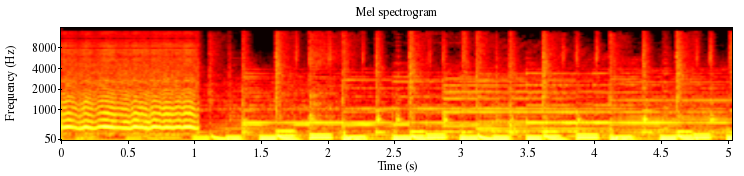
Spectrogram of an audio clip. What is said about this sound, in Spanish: No soy florista, pero vivo entre las flores y, aunque me resista, el hombre me arrebata mis dulces labores. ¿Quién soy? ¡La abeja!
